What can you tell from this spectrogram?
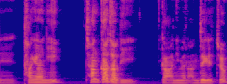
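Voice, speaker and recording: A man's fairly low voice with a dark, mellow tone. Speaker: travel vlogger. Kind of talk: vlog voiceover narration. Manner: casual, conversational with self-corrections.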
